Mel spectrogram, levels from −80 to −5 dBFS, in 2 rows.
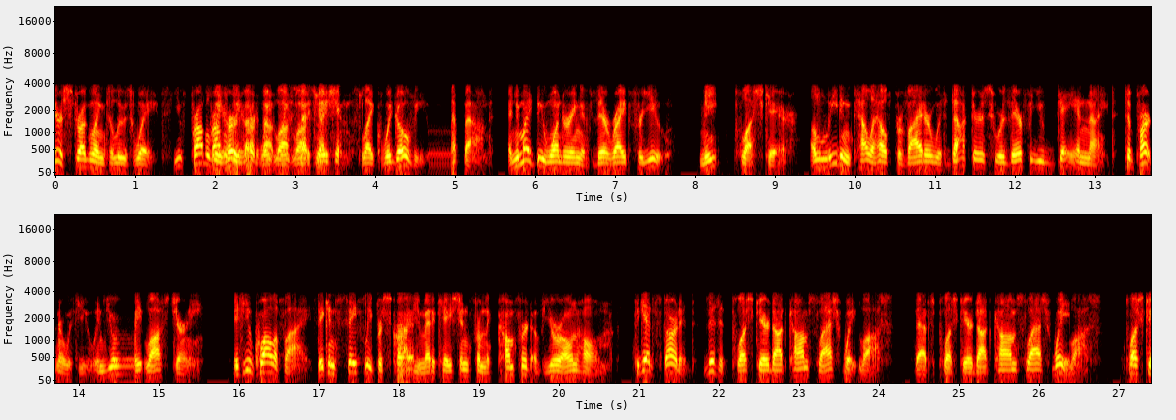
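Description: Throughout, the speech has a buzzy, gravelly roughness and a narrow telephone band of about 250 Hz to 3.4 kHz. This is plainly audible GSM full-rate codec damage, which fits the 13 kbps coder's pulse-driven vocal-tract model and its coarse excitation.

From 1.93 to 3.55 s, a second, equally loud copy of the speech trails the first by roughly 200 ms. It starts and stops abruptly, with no room colour. This doubled audio track likely comes from the signal being captured twice through paths of different speed.

Short metallic rings and held, rough tones interrupt the speech at 2.40–2.46, 4.68–5.00, 6.64–6.69, 9.00–9.06, 11.26–11.29, 14.44–14.71, 17.96–18.26 and 26.32–26.40 s. These are lost GSM frames. In each gap the decoder repeated the last good frame. The 280 ms gap at 4.68 s and the 260 ms gap at 14.44 s are the longest. The 17.96 s stretch is scattered, with its longest run around 70 ms.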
